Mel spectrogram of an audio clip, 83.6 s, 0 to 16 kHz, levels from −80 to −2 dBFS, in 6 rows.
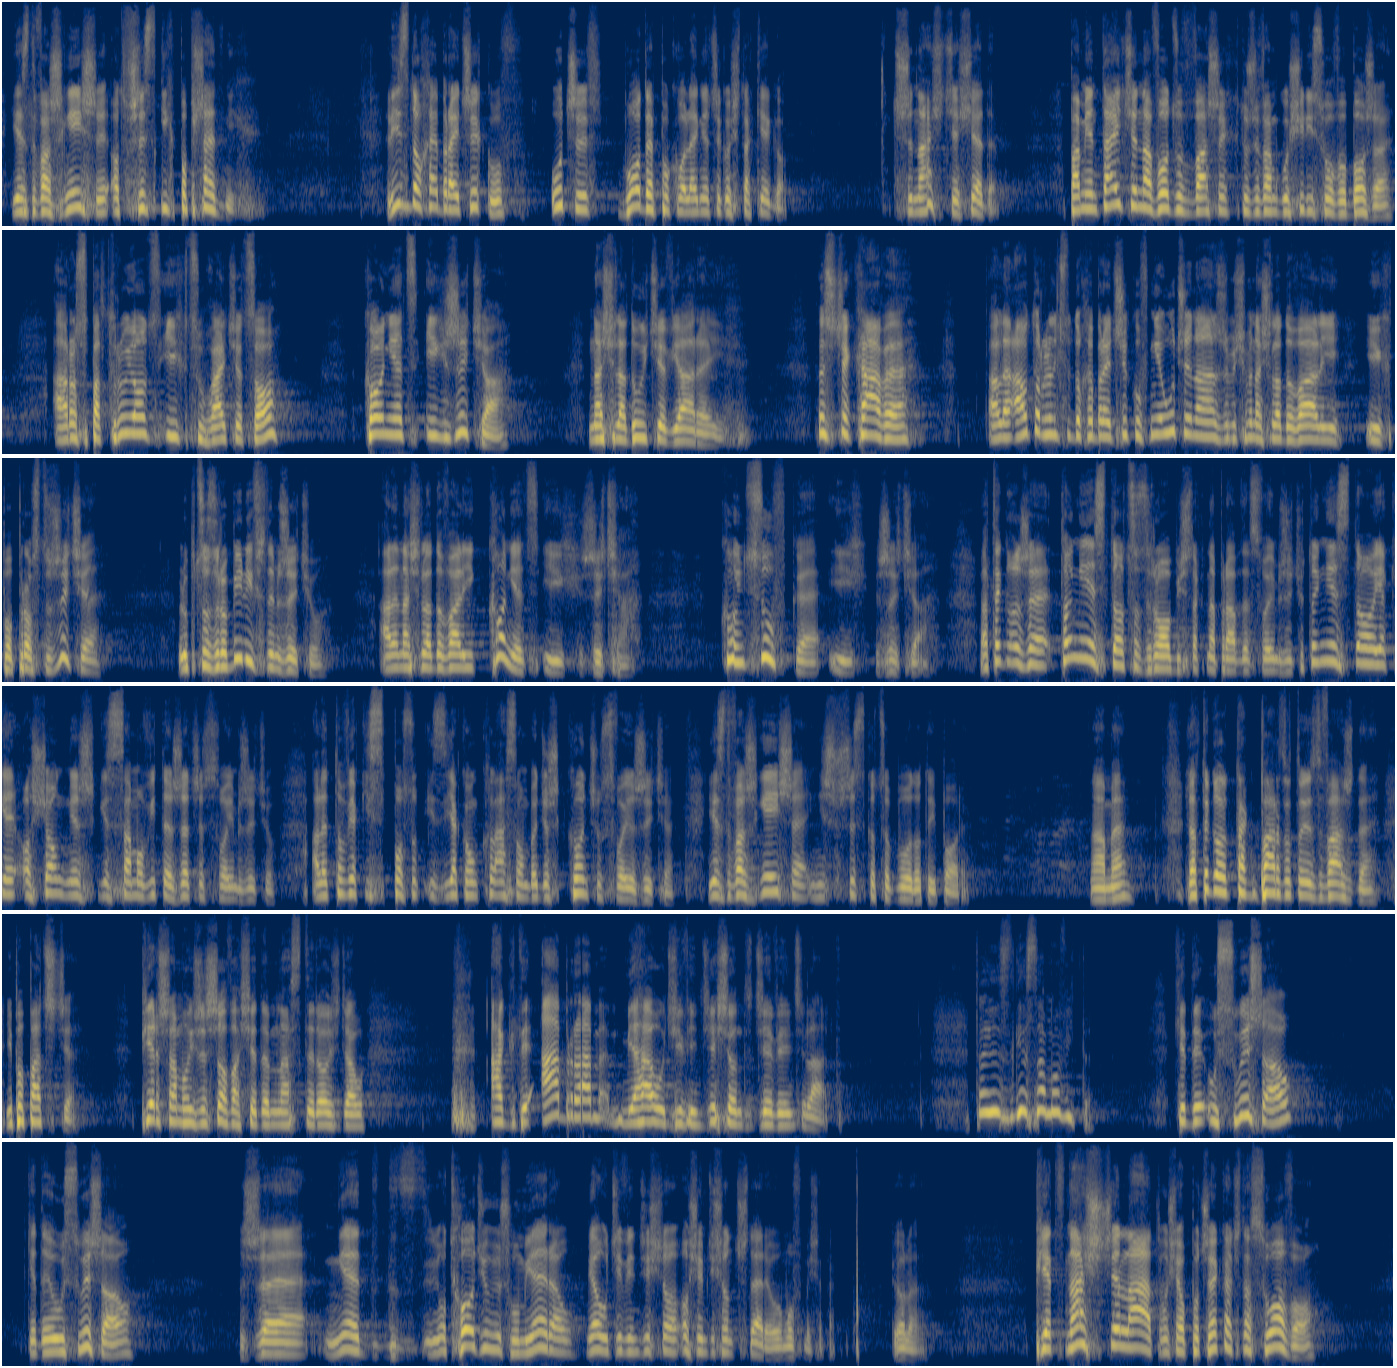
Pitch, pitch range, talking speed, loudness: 185 Hz, 165-220 Hz, 110 wpm, -25 LUFS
